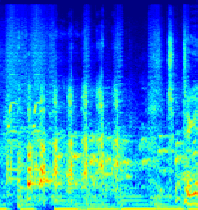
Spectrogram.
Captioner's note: hahaha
